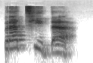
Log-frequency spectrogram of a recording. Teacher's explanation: The first tha is Mahaprana, second is Alpaprana.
